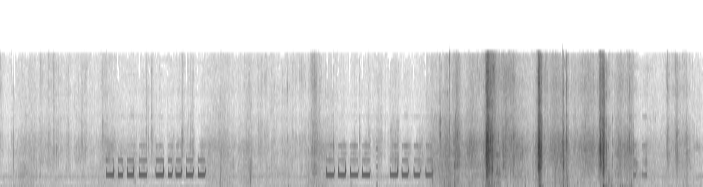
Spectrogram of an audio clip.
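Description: Metal-detecting pinpointer beeping in quick steady-pitched pulses, in a burst about two seconds in and again around five to six seconds, as it is probed into the hole and finds the buried target off to one side. Near the end come several sharp knocks of a shovel digging.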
